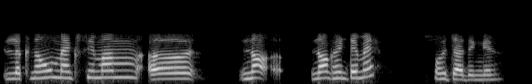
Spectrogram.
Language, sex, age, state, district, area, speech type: Hindi, female, 30-45, Uttar Pradesh, Sonbhadra, rural, conversation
